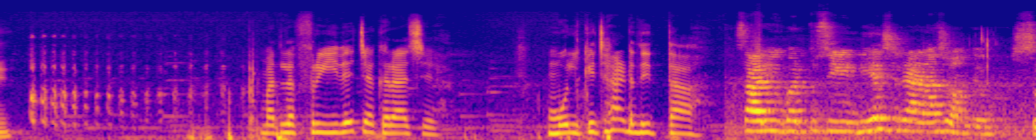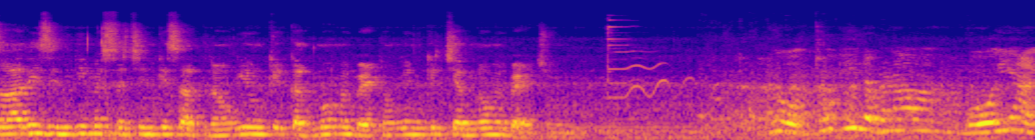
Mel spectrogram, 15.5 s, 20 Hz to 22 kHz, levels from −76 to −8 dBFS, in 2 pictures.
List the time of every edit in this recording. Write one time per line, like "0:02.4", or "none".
0:05.3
